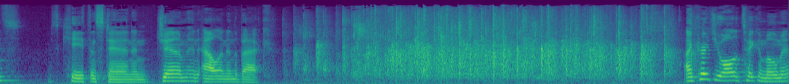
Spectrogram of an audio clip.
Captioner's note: applause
